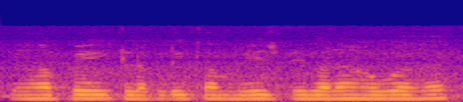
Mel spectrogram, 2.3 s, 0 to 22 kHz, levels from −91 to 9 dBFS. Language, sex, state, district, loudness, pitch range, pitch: Hindi, male, Uttar Pradesh, Lucknow, -15 LUFS, 145-150 Hz, 145 Hz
